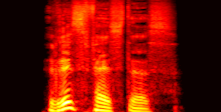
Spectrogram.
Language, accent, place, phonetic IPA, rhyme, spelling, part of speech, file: German, Germany, Berlin, [ˈʁɪsfɛstəs], -ɪsfɛstəs, rissfestes, adjective, De-rissfestes.ogg
- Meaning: strong/mixed nominative/accusative neuter singular of rissfest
